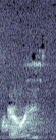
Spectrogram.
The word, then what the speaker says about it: Airey: Don Airey, and that is spelled A-I-R-E-Y.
